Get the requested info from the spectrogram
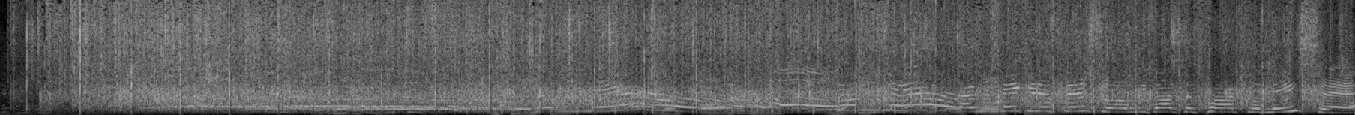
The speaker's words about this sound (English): You deserve a big round of applause.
